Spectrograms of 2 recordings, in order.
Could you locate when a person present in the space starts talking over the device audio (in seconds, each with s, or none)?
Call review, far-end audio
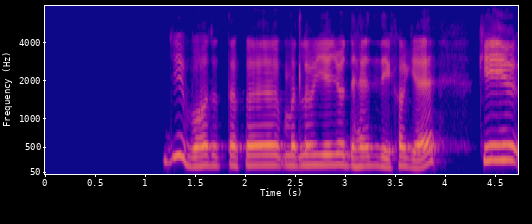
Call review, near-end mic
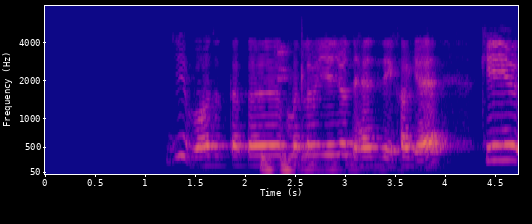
2.1 s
